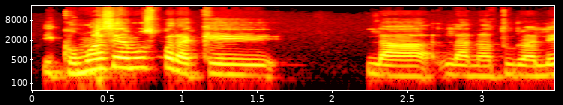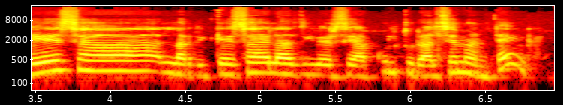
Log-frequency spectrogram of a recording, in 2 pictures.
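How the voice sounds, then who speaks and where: A woman's voice: medium pitch, normal speed, a little mellow. A Colombian woman speaking as a webinar guest in a casual, reflective way, often restarting phrases and ending them with tag questions. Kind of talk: casual interview conversation.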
